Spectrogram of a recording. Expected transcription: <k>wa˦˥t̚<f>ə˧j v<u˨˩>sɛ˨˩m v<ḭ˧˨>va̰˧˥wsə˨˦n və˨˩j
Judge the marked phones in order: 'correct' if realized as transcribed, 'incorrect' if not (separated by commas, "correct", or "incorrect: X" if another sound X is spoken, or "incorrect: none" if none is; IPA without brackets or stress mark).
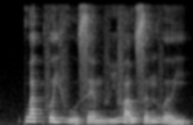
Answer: correct, correct, incorrect: u˧˩, incorrect: i˨˦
